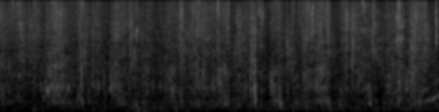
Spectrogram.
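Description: Faint footsteps of rubber rain boots on wet, muddy ground, heard as irregular soft steps and clicks.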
